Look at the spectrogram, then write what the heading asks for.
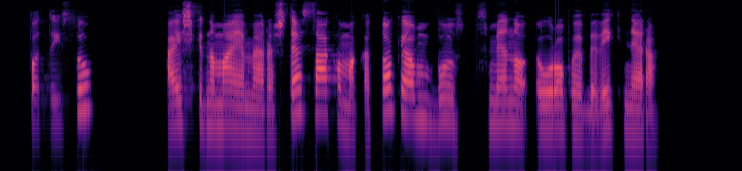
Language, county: Lithuanian, Utena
